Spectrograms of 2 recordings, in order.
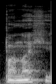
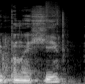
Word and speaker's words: Панахи: Ну, хорошо, что мы сегодня обсуждаем панахи или панахи. – Сейчас да. – перестроиться. – У Наверное, меня я все время информацию. сбиваюсь на. Ну, ударение, по идее, на последний слог должно быть.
